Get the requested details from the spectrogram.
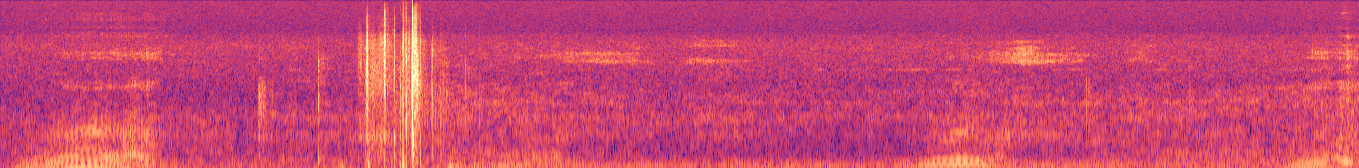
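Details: Man nicknamed the snore king: low, rumbling breath noises about every eight seconds over steady room hum, with a few clicks; snoring.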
